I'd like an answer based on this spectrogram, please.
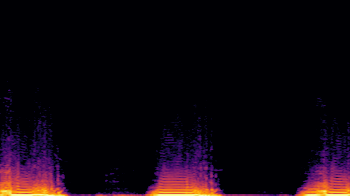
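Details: Lion of the Masai Mara, from a mating pair, giving three loud, harsh, deep roars, each under a second long and spaced about two seconds apart, with a low rumble between them.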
